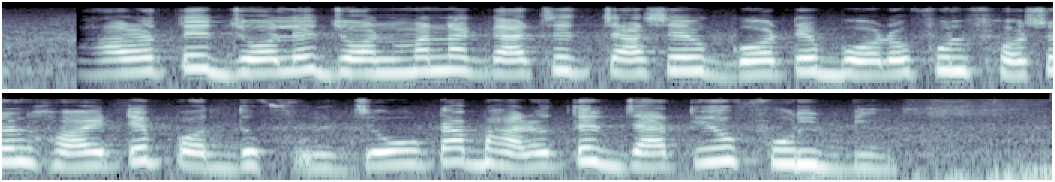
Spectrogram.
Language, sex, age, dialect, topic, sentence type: Bengali, female, 25-30, Western, agriculture, statement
